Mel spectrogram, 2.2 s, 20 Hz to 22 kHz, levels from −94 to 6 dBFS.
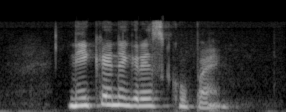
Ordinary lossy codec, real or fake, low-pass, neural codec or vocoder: Opus, 32 kbps; real; 9.9 kHz; none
